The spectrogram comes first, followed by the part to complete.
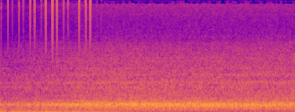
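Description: Steady low rumbling drone of cinematic sound design, with a scatter of faint crackling clicks in the first second or so.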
